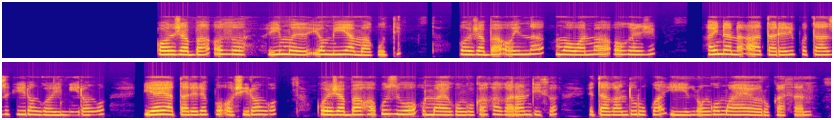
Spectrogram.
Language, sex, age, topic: Oshiwambo, female, 25-35, agriculture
